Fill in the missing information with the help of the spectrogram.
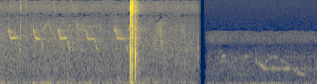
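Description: A small bird chirping in quick, high, falling notes, then a single sharp snap about two seconds in: a flat-band slingshot being shot. After it, a few lower falling calls.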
